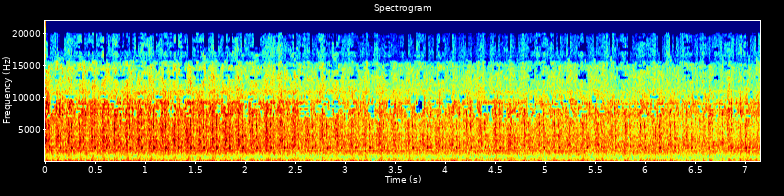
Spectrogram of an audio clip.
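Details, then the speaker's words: 2013 Chevy Tahoe ex-police V8 (P3401 code, heads recently replaced), valve covers off, reprogrammed with DOD/AFM disabled: uneven, loping idle with loud valvetrain clatter and a stumble; misfire persists; engine misfire at idle. "so now we're going we still got a Miss in it"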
